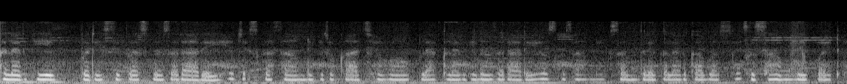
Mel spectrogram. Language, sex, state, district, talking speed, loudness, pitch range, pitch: Hindi, female, Chhattisgarh, Bilaspur, 260 wpm, -18 LUFS, 215-225 Hz, 220 Hz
